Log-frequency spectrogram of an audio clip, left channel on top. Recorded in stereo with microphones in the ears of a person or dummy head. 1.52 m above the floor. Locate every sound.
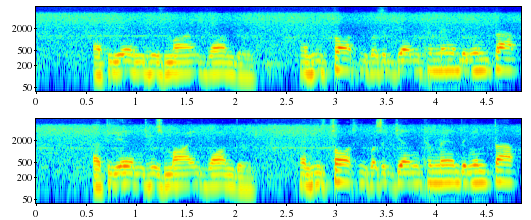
0.6 s a man speaking: 85° right, 0.9 m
